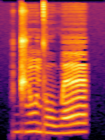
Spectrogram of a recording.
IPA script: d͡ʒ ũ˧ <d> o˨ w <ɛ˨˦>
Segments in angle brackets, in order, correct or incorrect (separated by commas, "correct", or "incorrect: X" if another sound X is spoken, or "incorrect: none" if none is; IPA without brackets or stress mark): correct, correct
